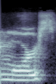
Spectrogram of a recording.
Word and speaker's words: Morse: So, but I go by Morse because Morse code, and it's pretty easy to remember. It sounds like horse.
